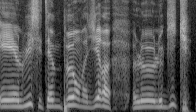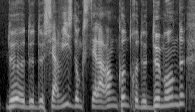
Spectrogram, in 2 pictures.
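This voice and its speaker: In a very clean recording with a silent background, a man speaks fairly slowly at a high pitch with fairly even intonation. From southern France. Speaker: content creator. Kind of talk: interview.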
